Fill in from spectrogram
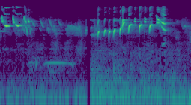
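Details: Brambling × canary hybrids singing: a bright burst of high twittering notes, a pause with a faint low hum, then a fast run of rising chirps and sharp trills ending in a thin high note.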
